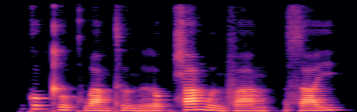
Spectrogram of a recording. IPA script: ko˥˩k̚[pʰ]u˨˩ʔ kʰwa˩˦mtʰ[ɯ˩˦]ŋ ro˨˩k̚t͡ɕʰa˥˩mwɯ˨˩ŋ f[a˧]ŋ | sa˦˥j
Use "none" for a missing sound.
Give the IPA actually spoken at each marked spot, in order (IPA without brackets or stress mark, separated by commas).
tʰ, ɯ˩˦, a˧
